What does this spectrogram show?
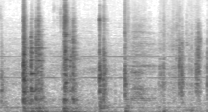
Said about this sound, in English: You can probably hear the workshop now.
